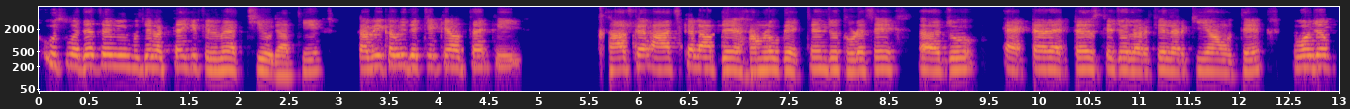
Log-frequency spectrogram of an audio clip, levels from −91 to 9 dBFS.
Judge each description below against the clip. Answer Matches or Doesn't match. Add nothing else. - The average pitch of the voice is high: Doesn't match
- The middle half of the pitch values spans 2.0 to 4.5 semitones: Matches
